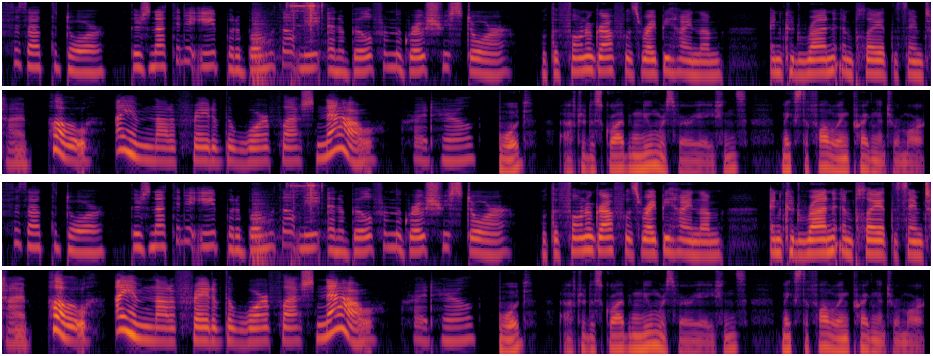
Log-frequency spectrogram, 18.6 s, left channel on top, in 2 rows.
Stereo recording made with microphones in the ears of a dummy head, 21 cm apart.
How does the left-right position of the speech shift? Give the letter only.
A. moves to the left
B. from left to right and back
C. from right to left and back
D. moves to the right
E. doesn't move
B.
